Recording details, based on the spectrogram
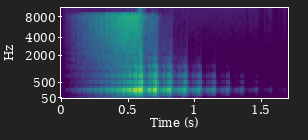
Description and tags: Just a simple sound for teleporting or magic, etc.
